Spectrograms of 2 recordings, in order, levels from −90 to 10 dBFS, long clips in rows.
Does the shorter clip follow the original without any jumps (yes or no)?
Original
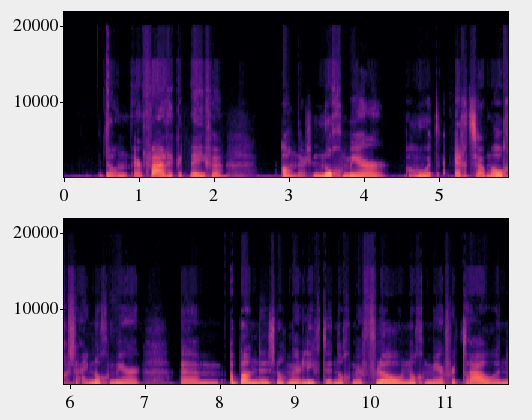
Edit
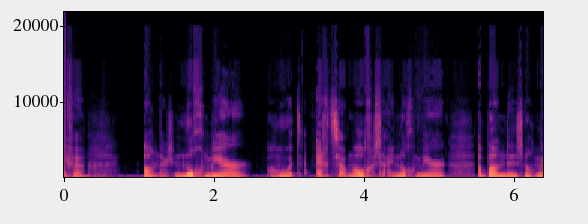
no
